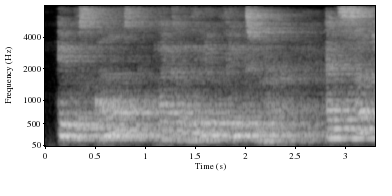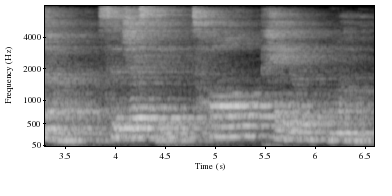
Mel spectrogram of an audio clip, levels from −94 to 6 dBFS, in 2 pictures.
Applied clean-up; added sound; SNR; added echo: none; none; none; reverberation time 2.1 s.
